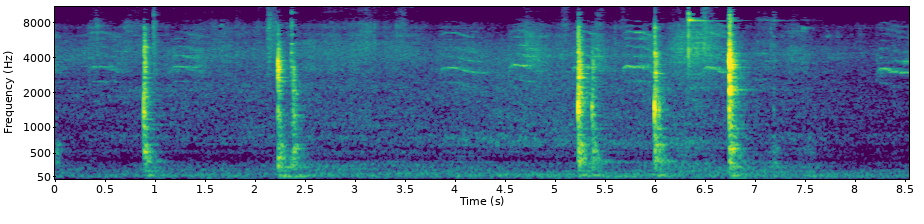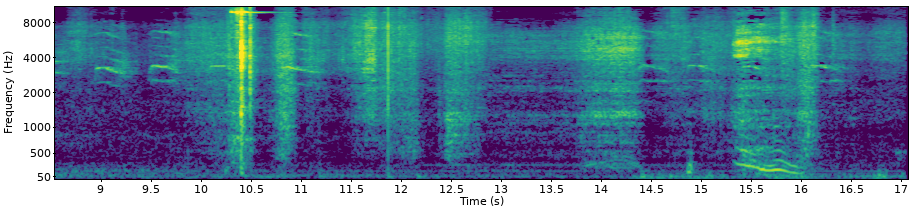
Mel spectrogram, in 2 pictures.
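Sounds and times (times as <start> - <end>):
small birds chirping: 0.0 - 1.8, 3.8 - 7.0, 7.8 - 11.4, 14.2 - 17.0.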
